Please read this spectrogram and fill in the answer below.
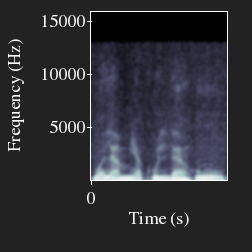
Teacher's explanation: And also on the word lahu, that's a two count mad, because you've got a waw sakina preceded by a dhamma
